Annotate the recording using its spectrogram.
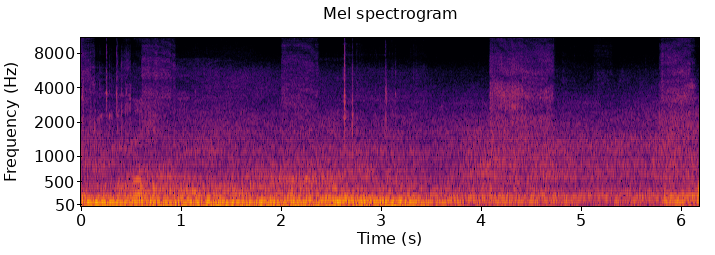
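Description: An aerosol spray-paint can hisses in several short bursts; the longest comes about four seconds in. Under it a vehicle engine hums low and steady, fading about halfway through.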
